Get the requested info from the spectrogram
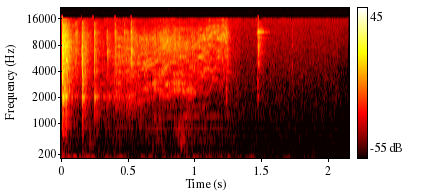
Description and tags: Two swords clash and slide off of each other (From the right).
